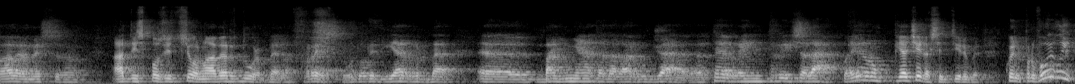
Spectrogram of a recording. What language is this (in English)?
Italian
